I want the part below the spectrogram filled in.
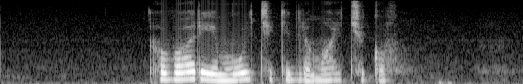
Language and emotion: Russian, neutral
